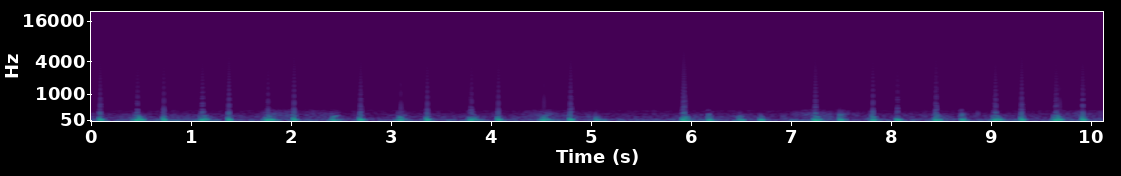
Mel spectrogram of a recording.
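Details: Resting cardiac ultrasound (echo) recording with sound of an irregular heartbeat after lack of sleep: low thudding beats over a steady hum, about 100 a minute, with uneven spacing and pauses, consistent with arrhythmia.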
